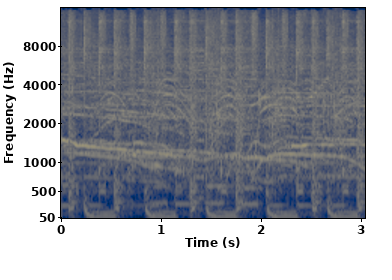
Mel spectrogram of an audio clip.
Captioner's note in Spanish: Aplausos; Exclamaciones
